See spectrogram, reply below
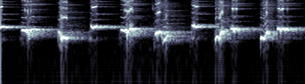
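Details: Yellow-vented bulbul (trucukan) in full, continuous rolling song at dawn, tail wagging, recorded as a tutor for cage birds: quick bright whistled notes near two kilohertz, each sliding downward and repeated about every third of a second.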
